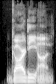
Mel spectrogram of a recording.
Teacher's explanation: with a soft French R and a smooth flowing ending. Guardian, giving it an elegant tone. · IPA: /ɡaʁ.djɛ̃/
